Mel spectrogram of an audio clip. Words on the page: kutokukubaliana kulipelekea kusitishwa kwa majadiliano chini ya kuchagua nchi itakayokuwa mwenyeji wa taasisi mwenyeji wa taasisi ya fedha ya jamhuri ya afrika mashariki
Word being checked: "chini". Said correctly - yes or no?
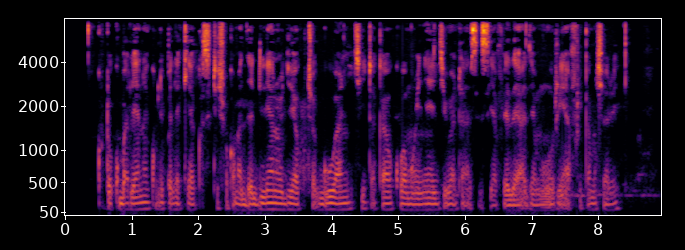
no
